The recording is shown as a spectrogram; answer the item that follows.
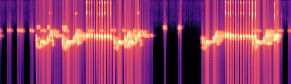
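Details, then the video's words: Pair of prinias, male and female, called prenjak kepala merah, singing energetically as a lure: two bursts of high scratchy notes and fine rattling trills, separated by nearly a second of quiet. "Suara Prenjak Kepala Merah Jantan Dan Prenjak Kepala Merah Betina Gacor Pancingan Burung Ombyokan"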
